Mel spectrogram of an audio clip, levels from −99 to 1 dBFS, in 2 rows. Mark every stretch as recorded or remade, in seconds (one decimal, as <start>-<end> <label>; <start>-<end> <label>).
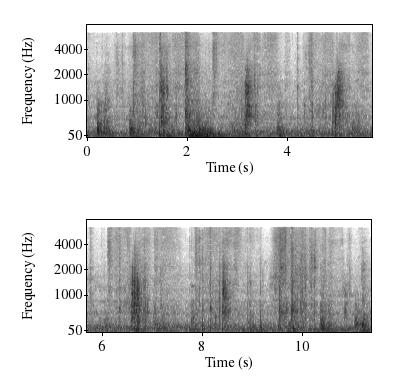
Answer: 0.0-7.3 recorded; 7.3-10.0 remade; 10.0-11.4 recorded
